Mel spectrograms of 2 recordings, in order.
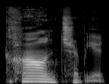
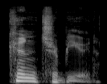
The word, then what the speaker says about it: contribute: لاحظ أن أنا contribute stress يكون على الجزء الثاني، هذا stress، فلا تلفظ contribute. No, contribute.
